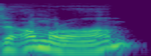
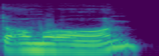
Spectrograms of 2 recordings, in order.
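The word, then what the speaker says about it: Amram: So Muhammad, he could not even copy the name correctly from the Bible about the father of Moses, which is Umram, not Umran.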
